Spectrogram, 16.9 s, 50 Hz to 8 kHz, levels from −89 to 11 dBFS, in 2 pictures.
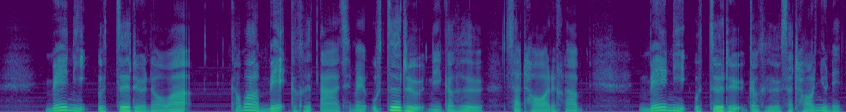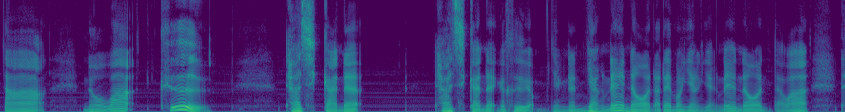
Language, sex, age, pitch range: Thai, male, 20-39, 105-150 Hz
